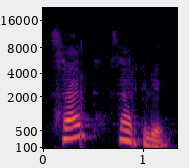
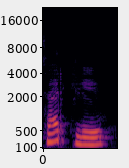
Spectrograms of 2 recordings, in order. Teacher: fərq sözündəki sait incə olduğu üçün onu artırdığımız şəkilçidə incədir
